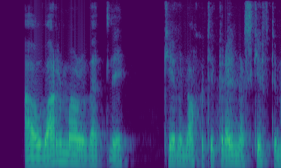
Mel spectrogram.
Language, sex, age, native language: Icelandic, male, 13, Icelandic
